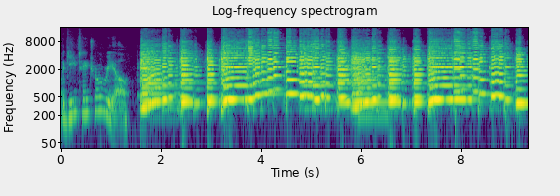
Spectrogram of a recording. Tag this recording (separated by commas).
fiddle, Musical instrument, Music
